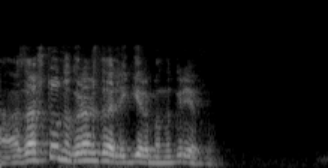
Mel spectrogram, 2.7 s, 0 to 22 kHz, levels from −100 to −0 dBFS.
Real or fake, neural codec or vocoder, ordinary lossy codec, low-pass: real; none; Opus, 24 kbps; 7.2 kHz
